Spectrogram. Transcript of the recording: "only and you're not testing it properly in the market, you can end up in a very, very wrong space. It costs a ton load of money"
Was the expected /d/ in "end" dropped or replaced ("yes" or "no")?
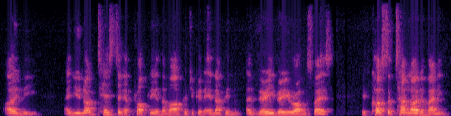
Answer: no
